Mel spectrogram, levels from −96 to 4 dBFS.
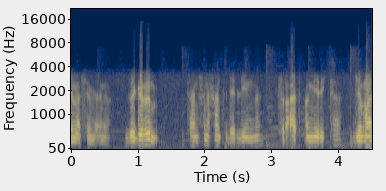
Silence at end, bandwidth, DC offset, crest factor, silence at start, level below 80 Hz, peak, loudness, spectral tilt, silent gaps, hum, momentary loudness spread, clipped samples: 0 s; 7.4 kHz; under 0.1%; 16 dB; 0 s; -60 dBFS; -8 dBFS; -23 LUFS; -7 dB/octave; none; none; 14 LU; under 0.1%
